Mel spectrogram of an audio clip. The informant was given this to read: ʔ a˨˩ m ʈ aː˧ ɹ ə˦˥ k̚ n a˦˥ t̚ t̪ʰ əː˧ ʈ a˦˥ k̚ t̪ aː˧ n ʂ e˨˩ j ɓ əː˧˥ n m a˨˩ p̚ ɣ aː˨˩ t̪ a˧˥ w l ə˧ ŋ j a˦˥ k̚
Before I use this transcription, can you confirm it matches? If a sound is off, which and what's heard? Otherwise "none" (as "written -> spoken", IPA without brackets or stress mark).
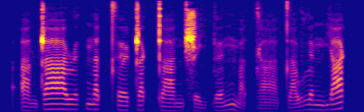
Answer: p̚ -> t̚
